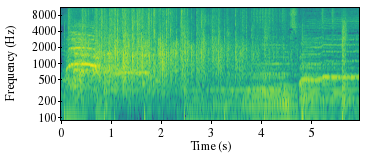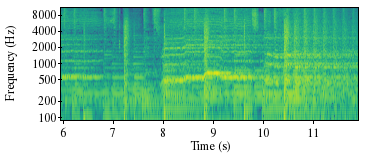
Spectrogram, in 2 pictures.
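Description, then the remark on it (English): An audience applauds steadily for about twelve seconds, a dense wash of clapping that stays fairly loud throughout, with some tonal sounds mixed in underneath. “I'm done. Clap.”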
